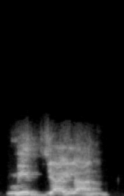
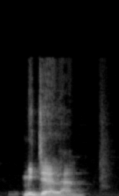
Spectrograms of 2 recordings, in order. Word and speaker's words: Midtjylland: Eh, tú contra los mejores danés, ¿cómo se dice? – Midtjylland. Midtjylland, perfecto.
